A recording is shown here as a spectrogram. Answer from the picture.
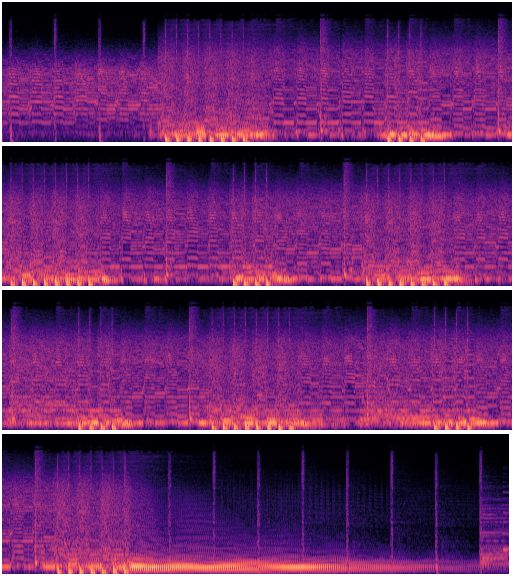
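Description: Instrumental passage of a heavy screamo/rock song: electric guitars, bass and drums playing loud, with the band coming in fuller about two seconds in. Near the end the highs drop away and a held low chord rings on, fading.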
